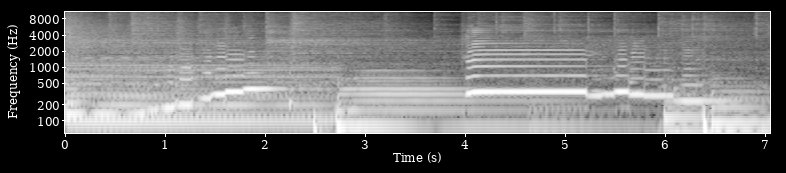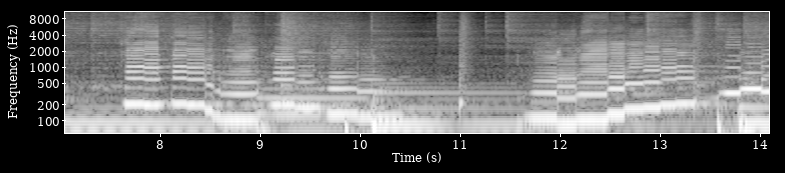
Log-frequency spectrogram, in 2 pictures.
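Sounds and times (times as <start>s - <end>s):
woodwind melody: 0.0s - 11.0s, 11.6s - 14.0s
low sustained bass notes: 0.0s - 14.0s.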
